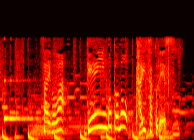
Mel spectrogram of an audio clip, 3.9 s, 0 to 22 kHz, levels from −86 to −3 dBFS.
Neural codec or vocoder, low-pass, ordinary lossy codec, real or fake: none; 7.2 kHz; none; real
